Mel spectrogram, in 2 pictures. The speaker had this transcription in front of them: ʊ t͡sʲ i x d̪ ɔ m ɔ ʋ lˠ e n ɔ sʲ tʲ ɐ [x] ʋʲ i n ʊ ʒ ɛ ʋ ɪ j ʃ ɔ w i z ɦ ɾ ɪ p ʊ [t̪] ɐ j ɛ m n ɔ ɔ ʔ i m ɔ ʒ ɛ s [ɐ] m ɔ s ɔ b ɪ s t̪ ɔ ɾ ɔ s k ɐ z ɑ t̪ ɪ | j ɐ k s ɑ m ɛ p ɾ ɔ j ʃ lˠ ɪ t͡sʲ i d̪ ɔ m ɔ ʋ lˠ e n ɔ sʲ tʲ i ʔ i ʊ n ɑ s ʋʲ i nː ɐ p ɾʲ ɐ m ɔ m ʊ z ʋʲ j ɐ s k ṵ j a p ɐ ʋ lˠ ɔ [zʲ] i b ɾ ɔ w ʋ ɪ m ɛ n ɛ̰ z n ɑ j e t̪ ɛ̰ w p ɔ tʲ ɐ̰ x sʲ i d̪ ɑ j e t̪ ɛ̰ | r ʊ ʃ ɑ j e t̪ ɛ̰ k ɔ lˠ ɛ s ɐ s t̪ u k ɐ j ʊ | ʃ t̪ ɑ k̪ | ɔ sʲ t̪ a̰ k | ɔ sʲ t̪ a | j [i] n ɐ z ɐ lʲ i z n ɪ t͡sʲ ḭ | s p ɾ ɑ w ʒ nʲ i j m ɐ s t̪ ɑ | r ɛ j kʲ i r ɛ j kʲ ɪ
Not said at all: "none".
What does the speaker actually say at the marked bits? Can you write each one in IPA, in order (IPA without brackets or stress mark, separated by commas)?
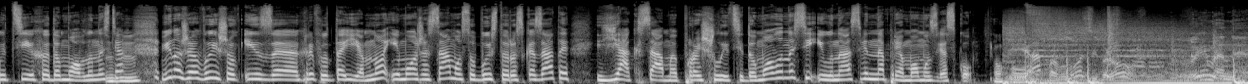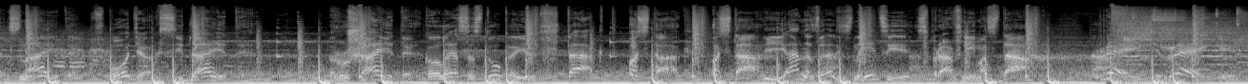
x, t̪, ɑ, zʲ, a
